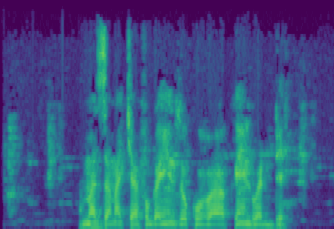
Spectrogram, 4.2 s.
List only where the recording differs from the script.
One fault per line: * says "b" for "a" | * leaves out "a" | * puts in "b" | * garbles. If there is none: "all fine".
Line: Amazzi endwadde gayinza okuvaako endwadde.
* says "amakyafu" for "endwadde"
